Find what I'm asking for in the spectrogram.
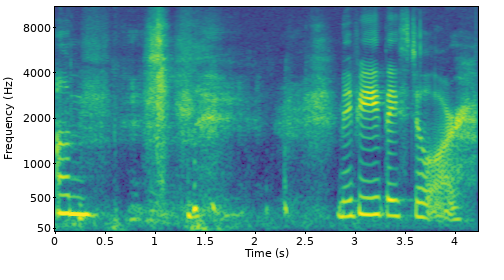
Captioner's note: crowd laughs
